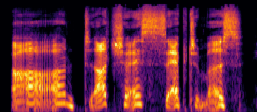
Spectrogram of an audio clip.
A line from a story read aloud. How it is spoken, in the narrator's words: he said in a tweedling old voice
